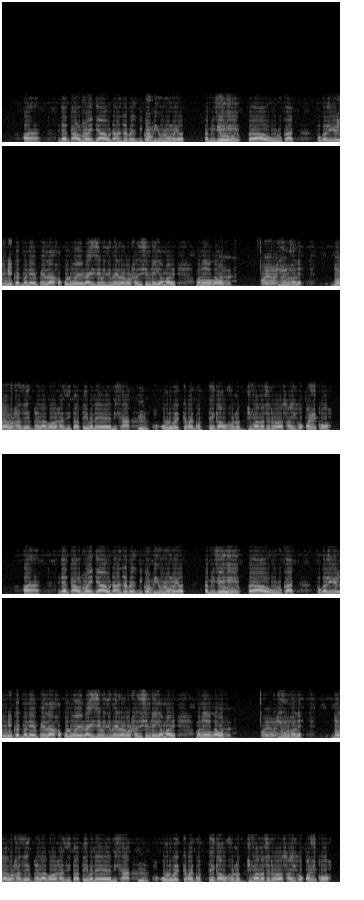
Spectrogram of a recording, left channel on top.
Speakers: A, on the right; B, on the left.
A: হয় হয়। এতিয়া গাঁৱত
B: আমাৰ
A: মই এতিয়া উদাহৰণস্বৰূপে যদি কওঁ
B: অ
A: বিহুৰ সময়ত আমি
B: বিহুৰ
A: যে সেই
B: সময়ত
A: অ' উৰুকাত, ভোগালীত
B: ঠিকে ঠিকে
A: উৰুকাত মানে ভেলা সকলোৱে ৰাইজে মেলি ভেলাঘৰ সাজিছিল দেই। আমাৰ মানে
B: অ
A: গাঁৱত,
B: হয় হয় হয় হয়
A: টিহুৰ
B: হয়
A: ফালে
B: হয়
A: ভেলাঘৰ
B: হয় হয় হয়
A: সাজে, ভেলাঘৰ সাজি তাত <unintelligible> মানে নিশা
B: উম
A: সকলো একেবাৰে গটেই গাঁওখনত যিমান আছে ধৰা চাৰিশ, পাঁচশ,
B: হয়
